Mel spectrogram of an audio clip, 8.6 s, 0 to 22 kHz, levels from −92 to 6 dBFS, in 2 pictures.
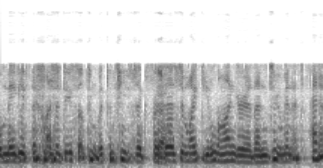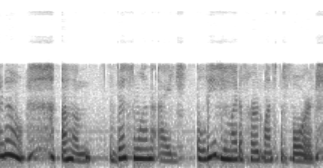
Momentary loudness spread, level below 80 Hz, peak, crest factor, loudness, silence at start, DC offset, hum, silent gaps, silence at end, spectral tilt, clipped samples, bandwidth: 8 LU; -50 dBFS; -2 dBFS; 12 dB; -14 LUFS; 0 s; under 0.1%; none; none; 0 s; -10.5 dB/octave; under 0.1%; 4.8 kHz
